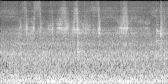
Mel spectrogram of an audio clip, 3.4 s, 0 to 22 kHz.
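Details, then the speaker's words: Turbo Silverado with On3 turbo kit on E85 under dyno load: loud engine with a hiss on top and sharp puffs; leaking wastegate diaphragm letting boost drop from about 13 to 11 psi. "but Wastegate diaphragm's leaking. That's probably why the boost is dropping."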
